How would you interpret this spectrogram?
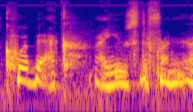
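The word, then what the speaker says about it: Québec: lived in Canada uh Quebec Quebec I use the fr the French pronunciation and uh then we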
